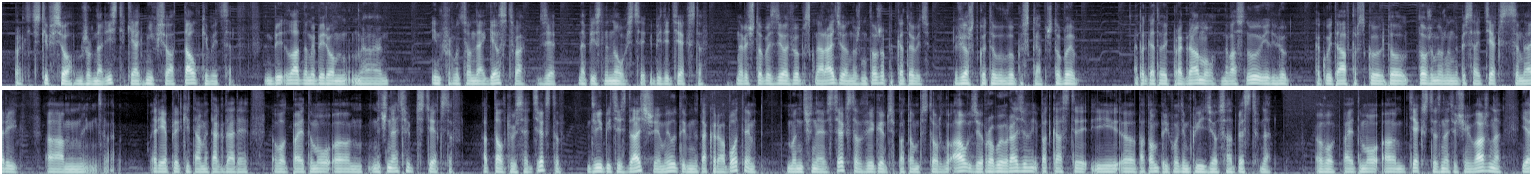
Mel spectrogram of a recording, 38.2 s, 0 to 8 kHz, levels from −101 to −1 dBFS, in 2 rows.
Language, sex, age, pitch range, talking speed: Russian, male, 20-39, 100-110 Hz, 155 wpm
